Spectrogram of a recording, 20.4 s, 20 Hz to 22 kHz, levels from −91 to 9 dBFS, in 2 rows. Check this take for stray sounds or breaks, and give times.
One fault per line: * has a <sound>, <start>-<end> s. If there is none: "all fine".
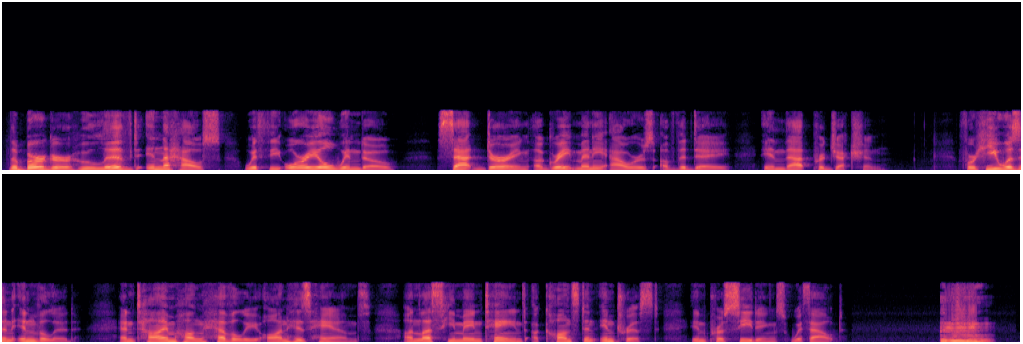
* has a throat clearing, 19.6-20.1 s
